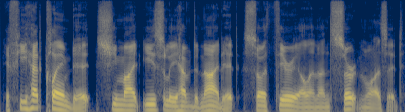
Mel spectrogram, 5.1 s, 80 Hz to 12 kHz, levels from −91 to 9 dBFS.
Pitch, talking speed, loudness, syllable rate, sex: 110 Hz, 200 wpm, -19 LUFS, 5.2 syllables/s, male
